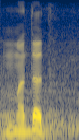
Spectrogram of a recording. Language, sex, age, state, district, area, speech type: Urdu, male, 18-30, Delhi, North West Delhi, urban, read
